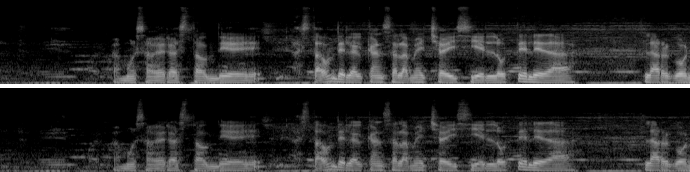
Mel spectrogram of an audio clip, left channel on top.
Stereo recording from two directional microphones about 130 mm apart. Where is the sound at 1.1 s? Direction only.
5° left (ahead or behind).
